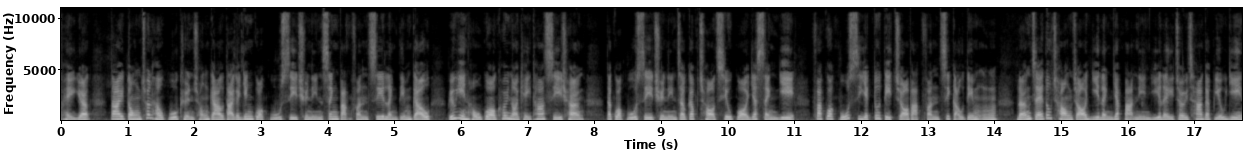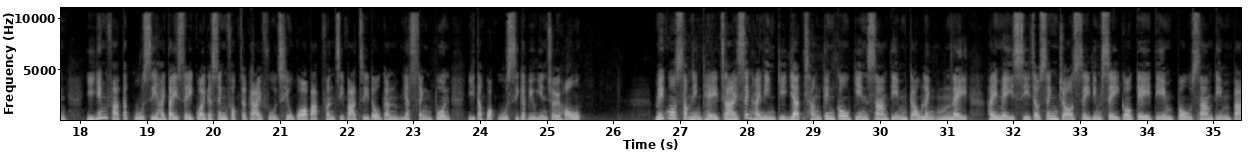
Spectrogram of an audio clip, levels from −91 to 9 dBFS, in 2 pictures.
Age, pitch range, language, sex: 30-49, 170-225 Hz, Chinese, female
